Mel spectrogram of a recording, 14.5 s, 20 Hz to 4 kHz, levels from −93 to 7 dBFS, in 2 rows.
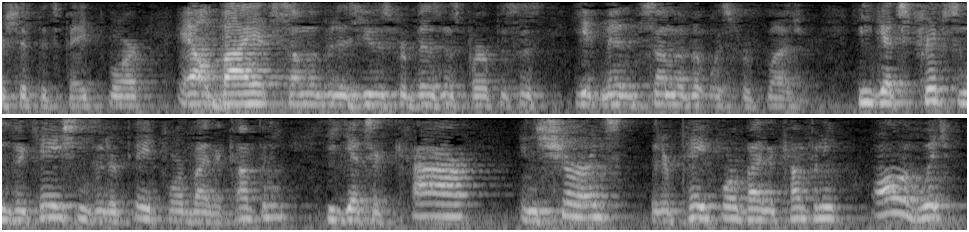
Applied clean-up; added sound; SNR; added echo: none; none; none; none.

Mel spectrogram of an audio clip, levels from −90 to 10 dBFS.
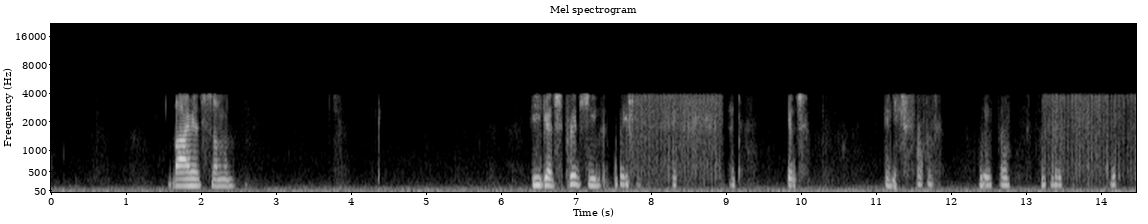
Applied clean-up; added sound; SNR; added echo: neural diffusion model UNIVERSE++.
